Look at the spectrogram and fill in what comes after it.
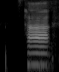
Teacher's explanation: হবে ছা জি চিহ্বার আগাটা এই যে উপরে যে দুই দাঁত উপরে দুই দাঁতের একদম আগার সাথে হালকা হালকা ভাবে লেগে ভিতরে চলে যাবে হালকাভাবে লেগে ভিতরে চলে যাবে ওইটা জিহ্বাটা হা একদম নরম ভাবে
